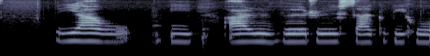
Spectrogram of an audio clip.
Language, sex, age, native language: Icelandic, female, 7, Icelandic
